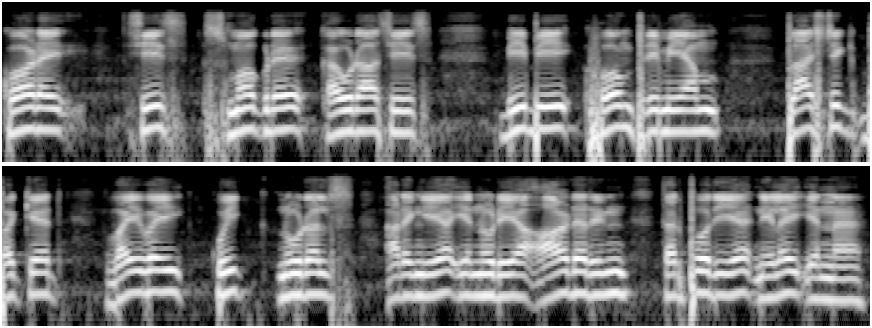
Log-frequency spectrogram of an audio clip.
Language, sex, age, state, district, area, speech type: Tamil, male, 45-60, Tamil Nadu, Viluppuram, rural, read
